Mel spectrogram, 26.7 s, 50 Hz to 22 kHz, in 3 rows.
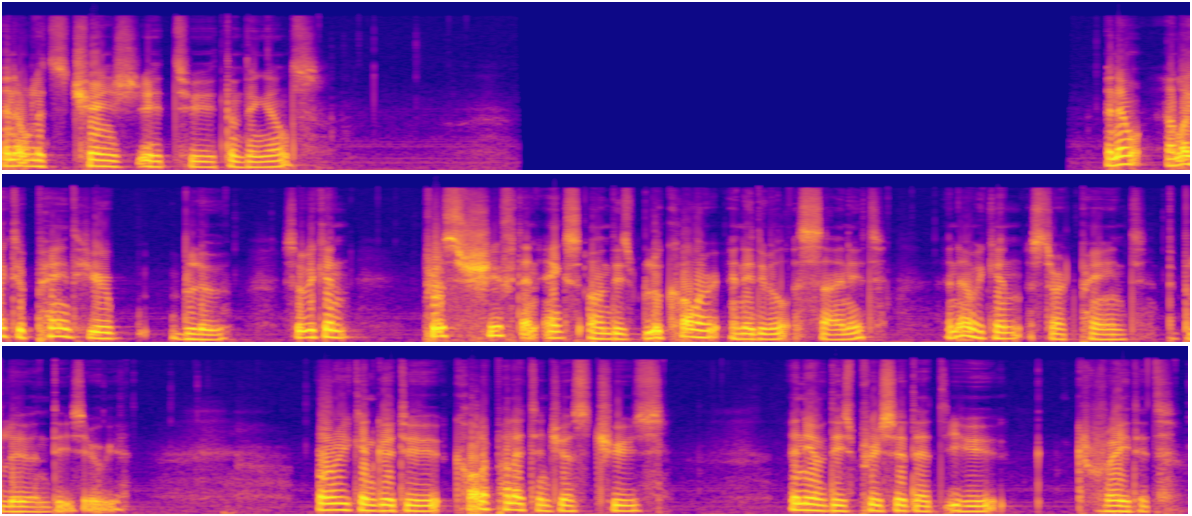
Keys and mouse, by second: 2.0 shift+x, 7.7 shift+x, 18.1 shift+x, 20.9 click, 21.8 click.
